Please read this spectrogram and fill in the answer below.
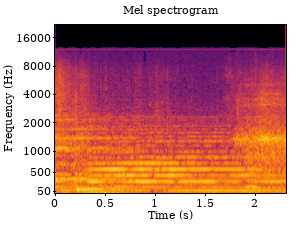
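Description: Film background score: a sustained, held low chord, a steady drone with no melody moving.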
